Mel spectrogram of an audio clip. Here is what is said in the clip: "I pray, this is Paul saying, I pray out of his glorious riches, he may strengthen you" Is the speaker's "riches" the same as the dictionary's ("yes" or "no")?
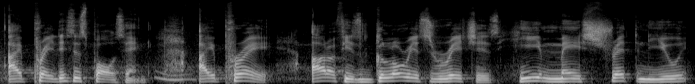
yes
